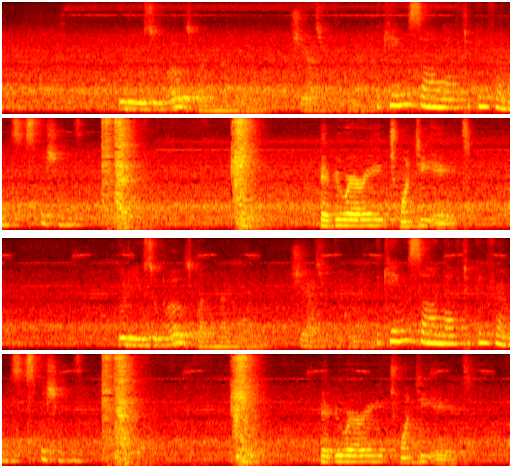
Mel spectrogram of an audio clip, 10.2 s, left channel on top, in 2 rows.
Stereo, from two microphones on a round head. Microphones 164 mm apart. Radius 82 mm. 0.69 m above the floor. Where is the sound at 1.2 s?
20° right (ahead or behind), 1.7 m; by 3.6 s 25° left (ahead or behind), 2.5 m.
